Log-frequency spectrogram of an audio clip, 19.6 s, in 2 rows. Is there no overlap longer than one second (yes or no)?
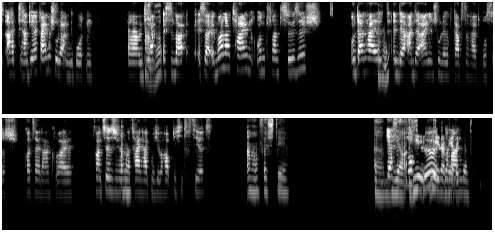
no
